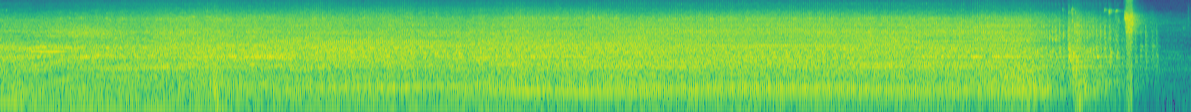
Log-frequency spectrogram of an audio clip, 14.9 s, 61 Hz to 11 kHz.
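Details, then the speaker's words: 2001 Dodge Ram 2500 5.9 Cummins turbo diesel after fuel filter change, aftermarket lift pump: steady diesel clatter about thirteen seconds then cuts out; stalled from air in insufficiently primed filter, restarted after more priming. "five times obviously wasn't enough so ran out of fuel it about ten seconds twice in it fired right up"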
